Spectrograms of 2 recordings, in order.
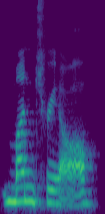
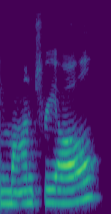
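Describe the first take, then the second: First: The first syllable sounds like 'mun'. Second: The first syllable sounds like 'mon'. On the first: The speaker is local. The speaker calls it right. "M U N, Montreal" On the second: The speaker is not local. The speaker calls it wrong. "If you say Montreal, you're not local"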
